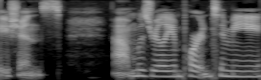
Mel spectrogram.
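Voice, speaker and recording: In a plain, everyday voice, a woman with an American accent speaks fairly quickly at a medium pitch, on a very clean recording with a silent background. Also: dry, close sound with no echo. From Pittsburgh, Pennsylvania. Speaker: dental resident. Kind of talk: interview.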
